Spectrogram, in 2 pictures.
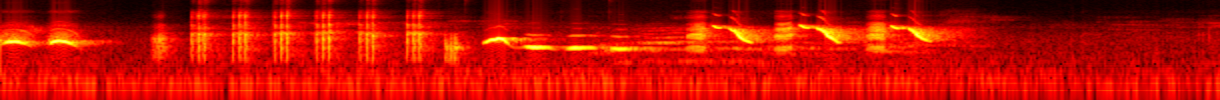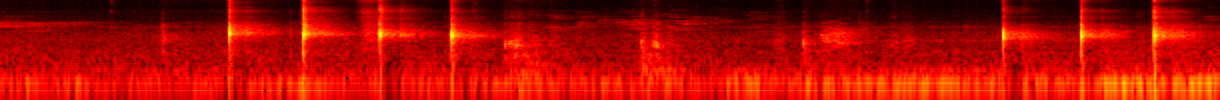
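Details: Indonesian local Nias hill myna: a short whistle, a rapid run of harsh, buzzy squawks, then wavering whistled phrases; sharp clicking snaps follow after a quiet gap.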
